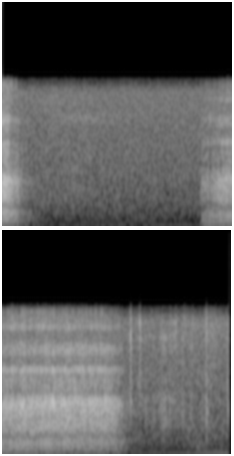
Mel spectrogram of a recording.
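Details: A quiet room, then one long, rough, rattling breath of about two seconds and a few small clicks from a sleeper; snoring.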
